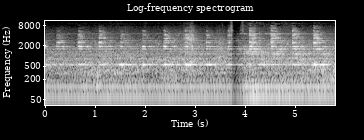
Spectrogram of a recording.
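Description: A train running, with an even pulse a little over twice a second over a bed of steady held tones; the level drops briefly a little before the four-second mark.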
